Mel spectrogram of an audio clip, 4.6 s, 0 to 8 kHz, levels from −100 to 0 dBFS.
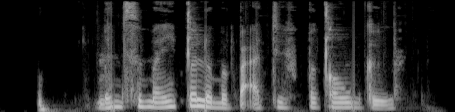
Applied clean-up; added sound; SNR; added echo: neural mask model Resemble Enhance denoiser.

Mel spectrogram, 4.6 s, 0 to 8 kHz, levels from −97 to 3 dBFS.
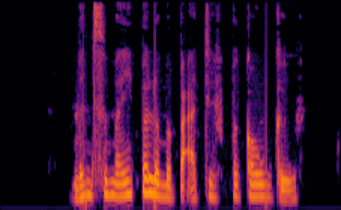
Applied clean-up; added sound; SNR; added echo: none; none; none; none.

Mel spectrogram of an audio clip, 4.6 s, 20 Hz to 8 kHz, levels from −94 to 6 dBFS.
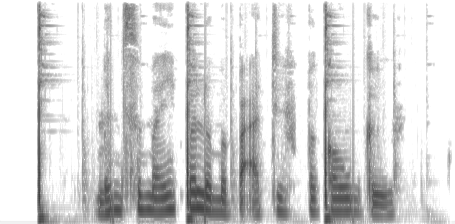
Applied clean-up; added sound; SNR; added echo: none; Shatter; 3 dB; none.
